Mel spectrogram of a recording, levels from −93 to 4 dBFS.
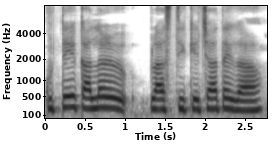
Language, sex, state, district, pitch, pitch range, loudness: Wancho, female, Arunachal Pradesh, Longding, 225 Hz, 215-235 Hz, -12 LUFS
